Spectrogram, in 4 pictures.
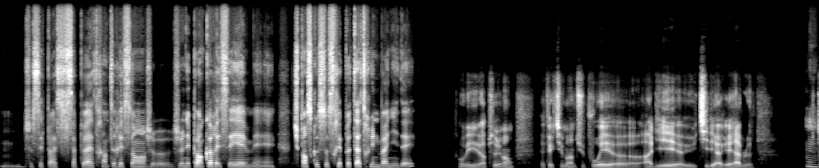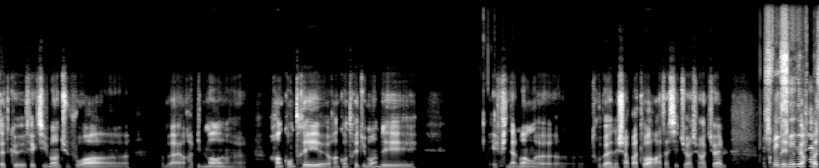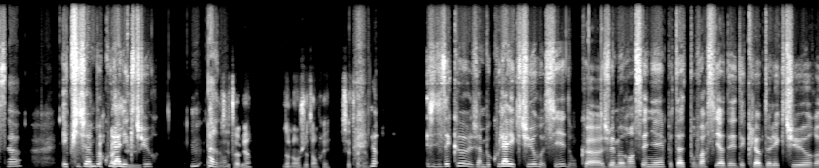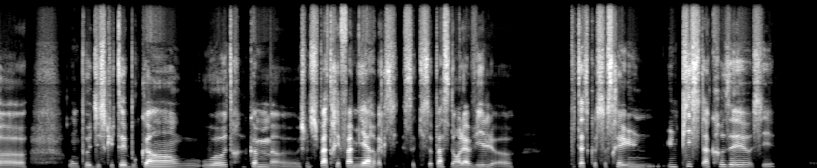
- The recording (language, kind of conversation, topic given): French, advice, Comment gérez-vous le sentiment d’isolement après un changement majeur de vie ?
- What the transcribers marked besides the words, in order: other background noise; stressed: "piste"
